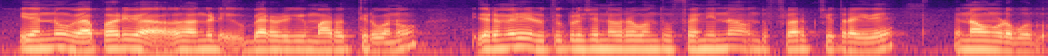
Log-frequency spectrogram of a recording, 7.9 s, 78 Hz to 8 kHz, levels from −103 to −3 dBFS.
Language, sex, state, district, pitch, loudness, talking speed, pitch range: Kannada, male, Karnataka, Bijapur, 145 Hz, -17 LUFS, 100 wpm, 140-150 Hz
